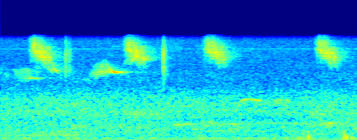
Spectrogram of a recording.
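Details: Male great tit (Parus major) at feeding time, flying in and out of a backyard birdhouse in Veghel, the Netherlands, gives short, high chirping notes, some with quick downward slurs, about once a second over a steady background hiss.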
